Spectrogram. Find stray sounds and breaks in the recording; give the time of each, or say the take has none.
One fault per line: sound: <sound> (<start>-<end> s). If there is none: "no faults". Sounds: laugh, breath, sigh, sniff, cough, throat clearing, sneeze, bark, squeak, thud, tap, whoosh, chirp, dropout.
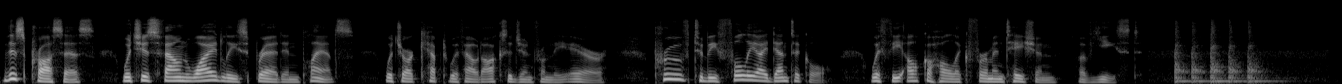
sound: thud (11.7-13.1 s)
